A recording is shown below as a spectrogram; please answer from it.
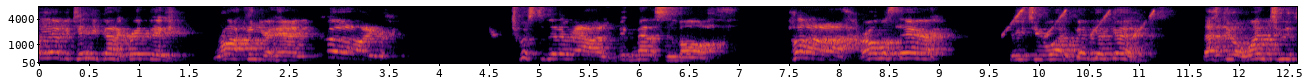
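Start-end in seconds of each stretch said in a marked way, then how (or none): none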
